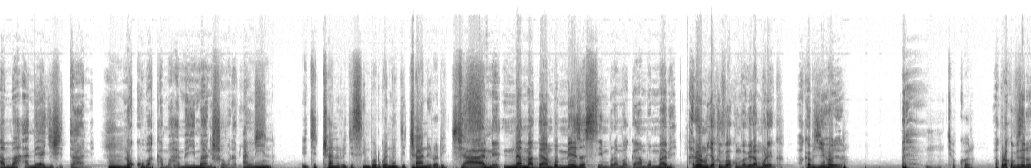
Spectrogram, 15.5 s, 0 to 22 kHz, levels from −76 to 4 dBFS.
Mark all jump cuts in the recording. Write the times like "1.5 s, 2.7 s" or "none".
10.2 s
